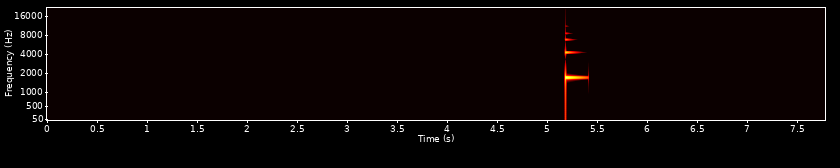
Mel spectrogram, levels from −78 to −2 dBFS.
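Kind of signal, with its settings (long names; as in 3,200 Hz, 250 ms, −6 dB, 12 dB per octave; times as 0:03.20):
struck glass plate, length 0.23 s, lowest mode 1,710 Hz, decay 0.45 s, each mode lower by 10 dB, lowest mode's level −9.5 dB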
